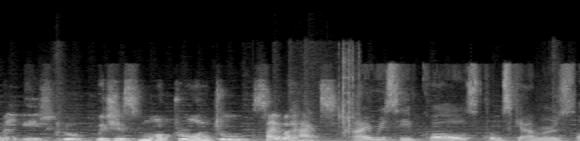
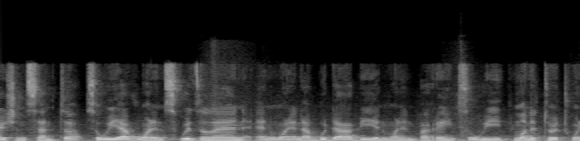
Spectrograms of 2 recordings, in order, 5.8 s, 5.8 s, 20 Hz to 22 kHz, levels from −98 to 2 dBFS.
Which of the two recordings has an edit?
first; 3 cuts; at 2.5 s, 3.5 s, 4.8 s

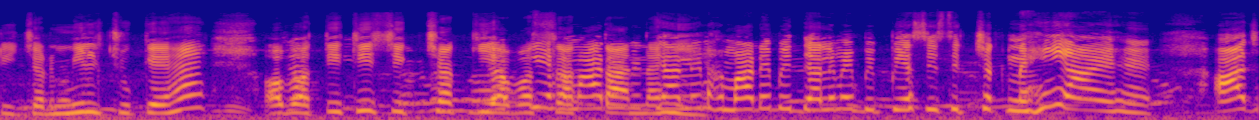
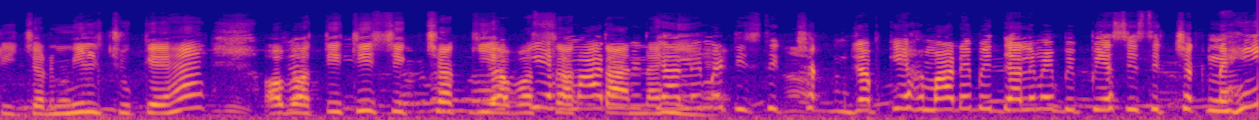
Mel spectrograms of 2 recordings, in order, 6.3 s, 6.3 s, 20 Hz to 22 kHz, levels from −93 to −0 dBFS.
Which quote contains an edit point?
first; 1 cut; at 3.6 s

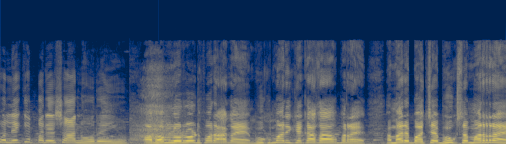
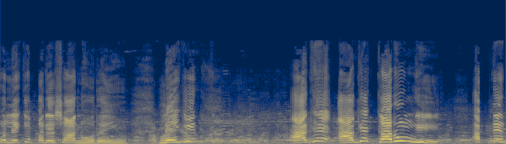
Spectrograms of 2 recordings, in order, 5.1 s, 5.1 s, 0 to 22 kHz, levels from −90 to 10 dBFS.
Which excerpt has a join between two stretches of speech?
first; 1 cut; at 1.3 s

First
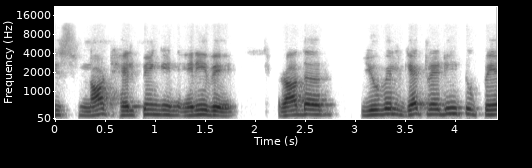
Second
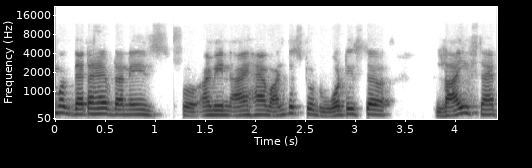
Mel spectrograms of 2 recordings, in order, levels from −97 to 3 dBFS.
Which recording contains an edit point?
second; 1 cut; at 1.2 s

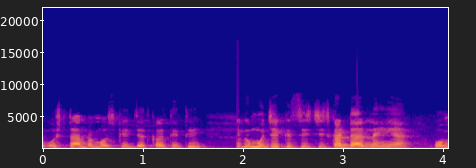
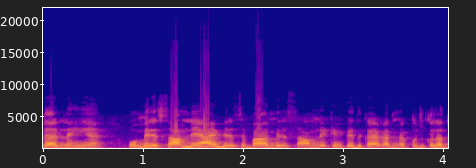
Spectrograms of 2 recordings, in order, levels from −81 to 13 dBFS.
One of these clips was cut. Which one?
first; 1 cut; at 2.0 s

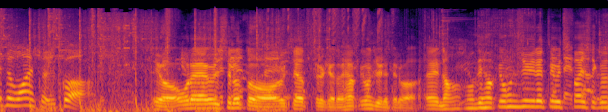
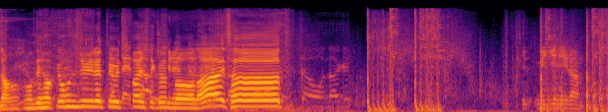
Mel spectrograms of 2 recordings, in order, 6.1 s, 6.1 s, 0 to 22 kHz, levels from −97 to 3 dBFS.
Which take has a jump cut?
second; 1 cut; at 3.5 s

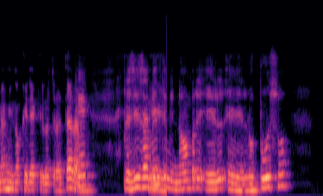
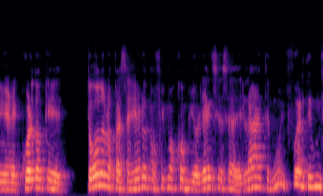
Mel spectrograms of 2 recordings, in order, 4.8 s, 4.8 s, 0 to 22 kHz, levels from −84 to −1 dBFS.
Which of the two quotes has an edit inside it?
first; 1 cut; at 1.2 s

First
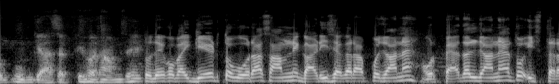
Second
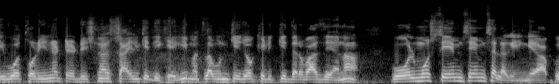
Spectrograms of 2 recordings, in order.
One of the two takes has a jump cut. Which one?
first; 1 cut; at 1.4 s

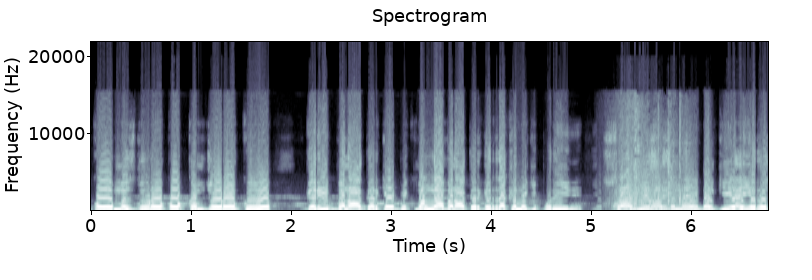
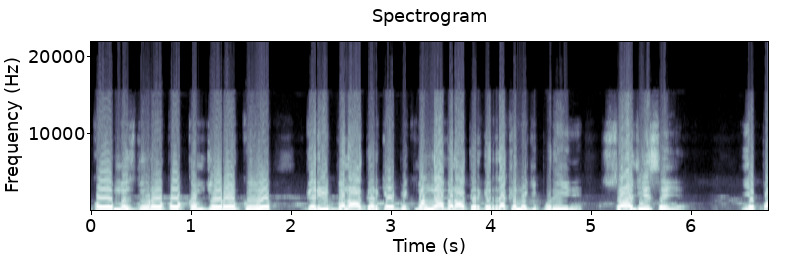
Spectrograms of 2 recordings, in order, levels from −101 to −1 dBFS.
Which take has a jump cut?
first; 1 cut; at 5.7 s

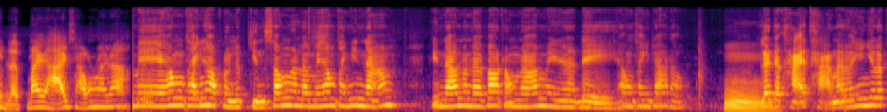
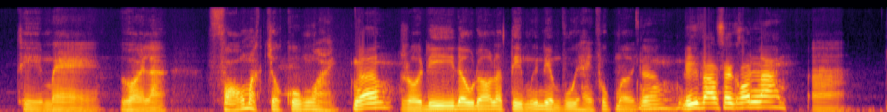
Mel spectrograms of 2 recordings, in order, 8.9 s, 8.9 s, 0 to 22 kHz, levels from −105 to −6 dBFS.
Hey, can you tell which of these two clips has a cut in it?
first; 1 cut; at 1.4 s

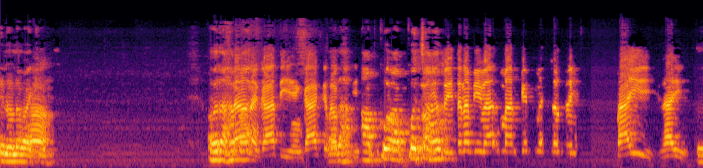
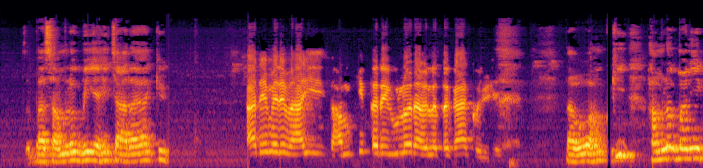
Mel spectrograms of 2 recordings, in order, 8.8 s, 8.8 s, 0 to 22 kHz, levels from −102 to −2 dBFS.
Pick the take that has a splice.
second; 2 cuts; at 2.1 s, 7.6 s

